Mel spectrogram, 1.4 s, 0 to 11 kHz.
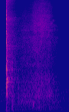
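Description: Hilti SL10 work lamp pushed down to fold shut, giving one sharp, close snap followed by a soft hiss-like rustle fading within about a second.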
